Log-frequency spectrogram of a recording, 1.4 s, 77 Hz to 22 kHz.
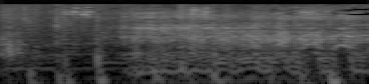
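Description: In the video game Red Dead Redemption 2, a big black horse's hooves clip-clop in a quick uneven rhythm, fairly close but quiet, with a short whinny near the end.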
